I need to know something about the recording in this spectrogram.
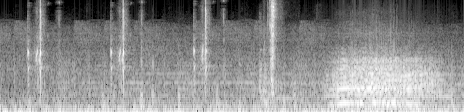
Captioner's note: gun clicking; growling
